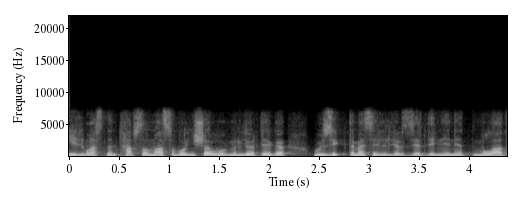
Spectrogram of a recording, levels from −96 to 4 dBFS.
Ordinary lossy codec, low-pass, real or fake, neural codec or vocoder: Opus, 24 kbps; 7.2 kHz; fake; codec, 16 kHz in and 24 kHz out, 0.6 kbps, FocalCodec, streaming, 2048 codes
